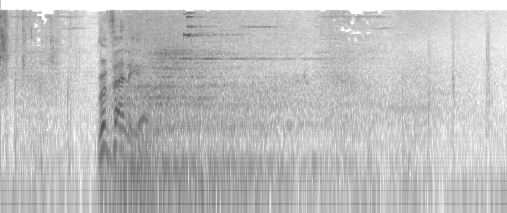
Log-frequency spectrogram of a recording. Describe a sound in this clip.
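A magic spell bursts with a crackling, fizzing rush that slowly fades.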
